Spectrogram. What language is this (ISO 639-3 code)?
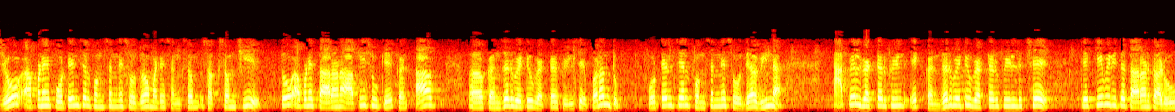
guj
